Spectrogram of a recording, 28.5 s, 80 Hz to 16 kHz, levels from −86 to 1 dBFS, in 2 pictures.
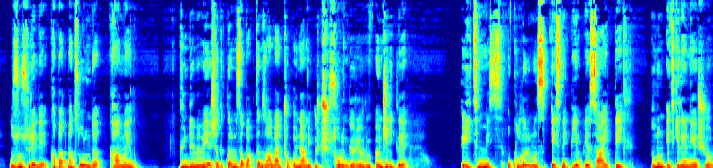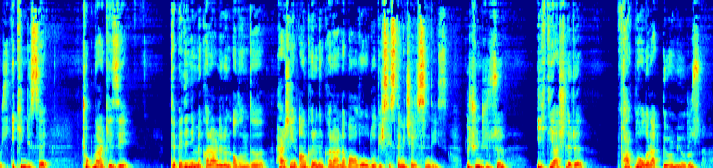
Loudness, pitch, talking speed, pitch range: -17 LUFS, 230 Hz, 100 wpm, 200-260 Hz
